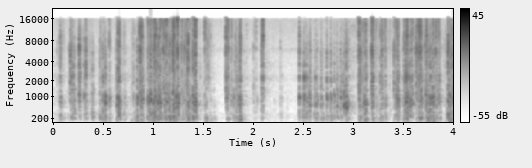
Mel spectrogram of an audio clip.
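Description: Fingertips strum and flick the white plastic bristles of a handheld blue translucent plastic paddle hairbrush with a hollow body, fast. The result is a dense run of quick, crackling plastic flicks with a hollow, low-mid body, pausing briefly just past the midpoint before resuming at the same rapid pace.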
